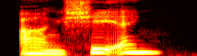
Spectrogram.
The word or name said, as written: arrangering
